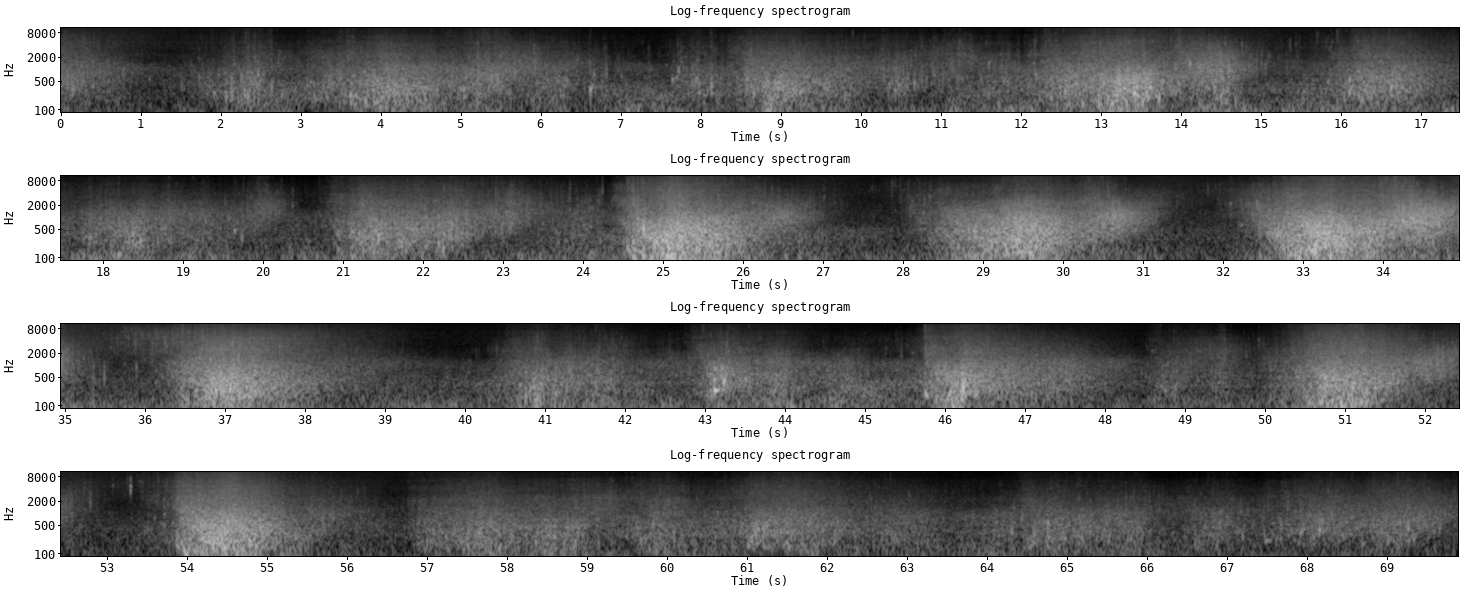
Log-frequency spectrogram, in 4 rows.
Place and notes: La Rochelle, France - Galets de lHoumeau
Gros plan Plage de Galets L'Houmeau
Sac & ressac
couple ORTF DPA 4022 + Rycotte + AETA
L'Houmeau, France, 6 June 2015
